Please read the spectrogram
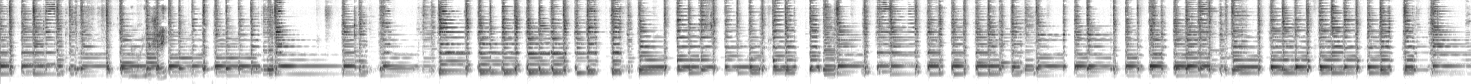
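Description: Mandolin strumming a chord progression in D up the neck, using barred minor chord shapes. The strums are fast and even, with the chord changing every few seconds and a short break about six seconds in.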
